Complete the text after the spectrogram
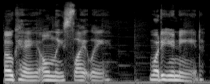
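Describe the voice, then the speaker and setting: A woman's voice: medium pitch, fairly even intonation, fairly quick, faint music behind, lightly acted. Woman as a weary, sensible cartoon analyst. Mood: exasperated, dry. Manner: matter-of-fact, exasperated. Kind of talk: animated comedy voice acting.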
